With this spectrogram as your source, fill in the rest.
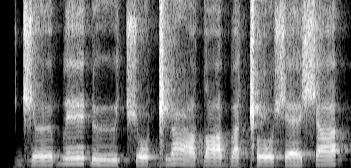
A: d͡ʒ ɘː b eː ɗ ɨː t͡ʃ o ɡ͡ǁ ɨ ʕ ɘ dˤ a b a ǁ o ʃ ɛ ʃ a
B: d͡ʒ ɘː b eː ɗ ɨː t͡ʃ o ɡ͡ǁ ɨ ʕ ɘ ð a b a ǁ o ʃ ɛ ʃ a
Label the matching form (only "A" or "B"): A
